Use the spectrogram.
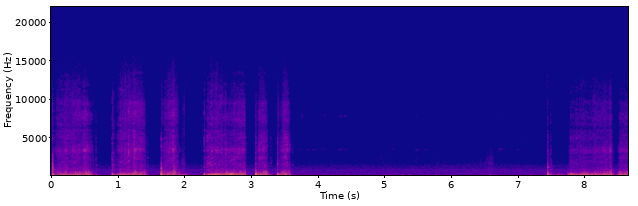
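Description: A solid gray chalk stick is grated back and forth by hand on the metal rasp of a purple foot file, piling gray powder onto cardboard. Rough, low-heavy rasping comes in quick bursts with short gaps, then falls to near silence for about four seconds before a sharp scrape starts the grating again.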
